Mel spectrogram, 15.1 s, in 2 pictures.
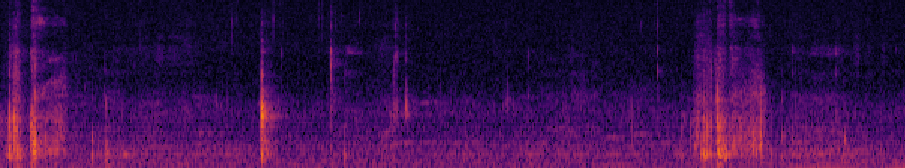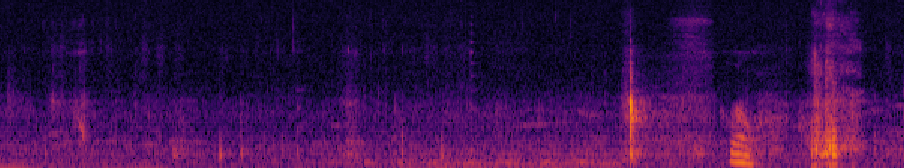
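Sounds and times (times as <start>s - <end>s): person chewing: 1.9s - 3.5s, 5.4s - 11.6s.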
